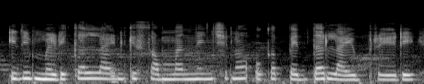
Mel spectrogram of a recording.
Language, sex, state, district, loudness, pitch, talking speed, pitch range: Telugu, female, Telangana, Hyderabad, -13 LUFS, 245 Hz, 115 wpm, 230-265 Hz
